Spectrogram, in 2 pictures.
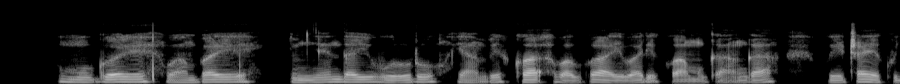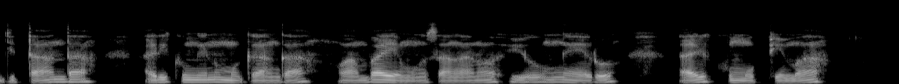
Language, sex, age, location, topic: Kinyarwanda, male, 25-35, Kigali, health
